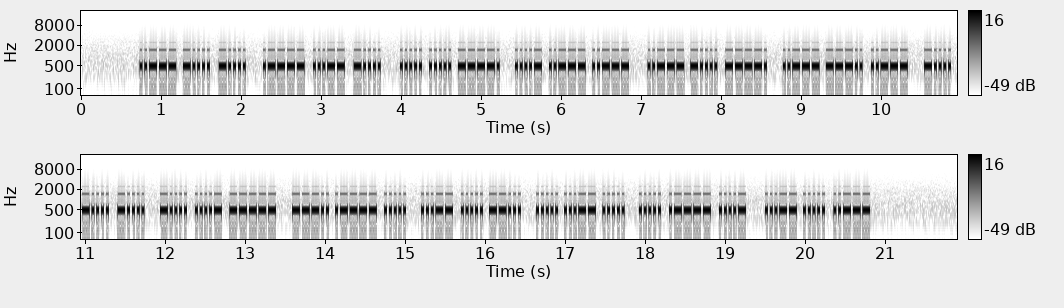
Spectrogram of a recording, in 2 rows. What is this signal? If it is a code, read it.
Morse code, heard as a keyed tone, hand-sent with a paddle, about 40 wpm, 490 Hz. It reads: 266 136 559 422 269 282 666 640 815 357 535 514 352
